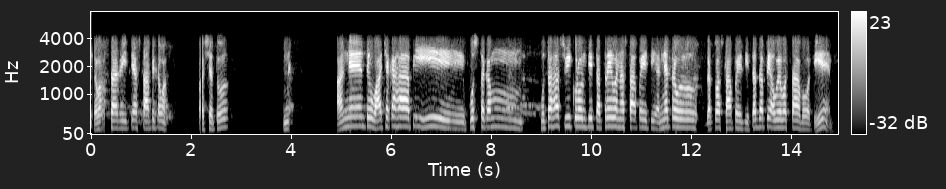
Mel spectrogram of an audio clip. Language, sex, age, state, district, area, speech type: Sanskrit, male, 45-60, Karnataka, Vijayapura, urban, conversation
